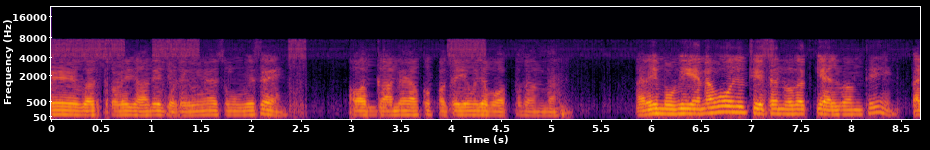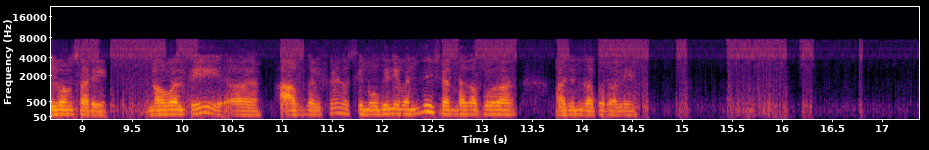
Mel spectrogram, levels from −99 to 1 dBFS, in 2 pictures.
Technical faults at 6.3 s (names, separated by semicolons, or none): computer activity noise; Speex codec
